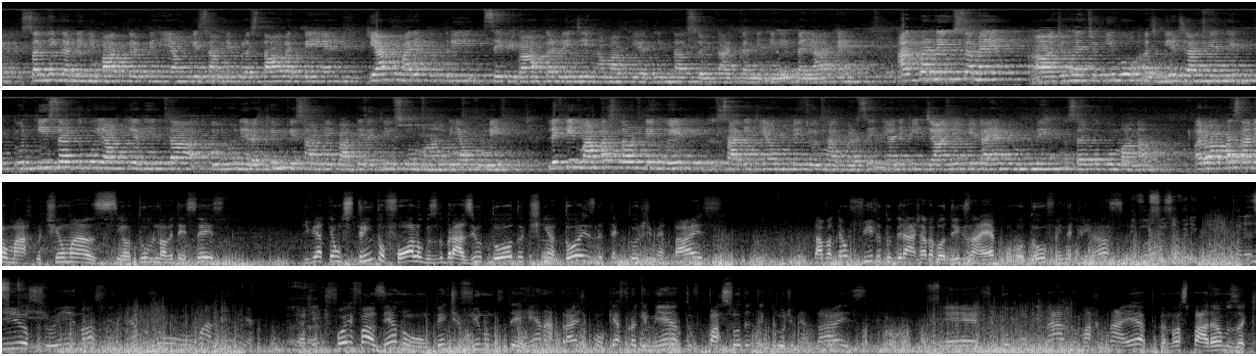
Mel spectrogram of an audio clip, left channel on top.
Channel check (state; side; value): different; both; correlation 0.00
